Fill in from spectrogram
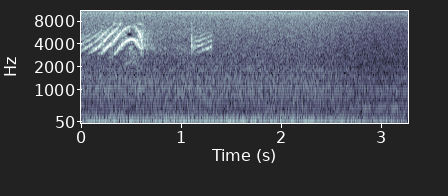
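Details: Wood duck at the Celery Fields in Sarasota, Florida, giving a quick squealing call of rising then falling high notes, followed by a shorter second squeal, over a steady low background rumble.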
